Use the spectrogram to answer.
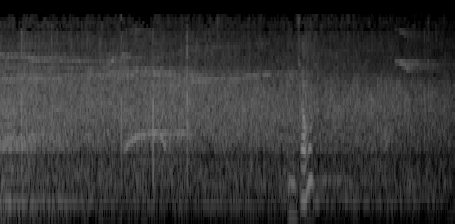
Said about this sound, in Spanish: Y realmente un fuerte aplauso a toda esta organización que hace que nosotros hoy podamos estar disfrutando de esto.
